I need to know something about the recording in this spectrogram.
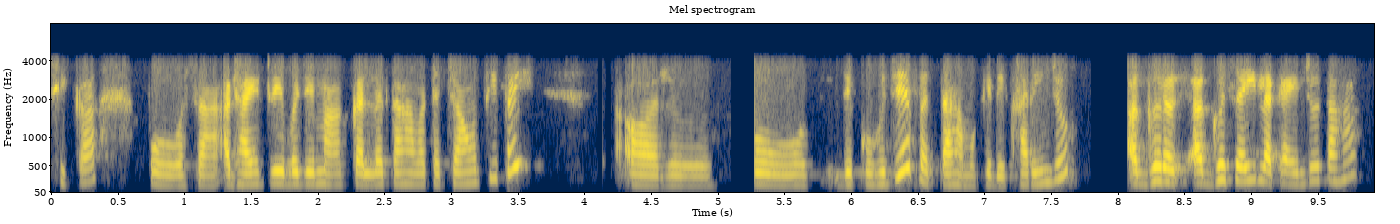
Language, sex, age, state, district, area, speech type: Sindhi, female, 30-45, Uttar Pradesh, Lucknow, urban, conversation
